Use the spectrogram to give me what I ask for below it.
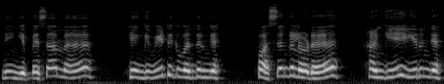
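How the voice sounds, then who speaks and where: A woman's voice: very high voice, normal speed, background noise. A woman voicing a distressed young wife and daughter in a cartoon serial, speaking with a Tirunelveli Tamil accent in an anxious, indignant, urging way. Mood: pleading.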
